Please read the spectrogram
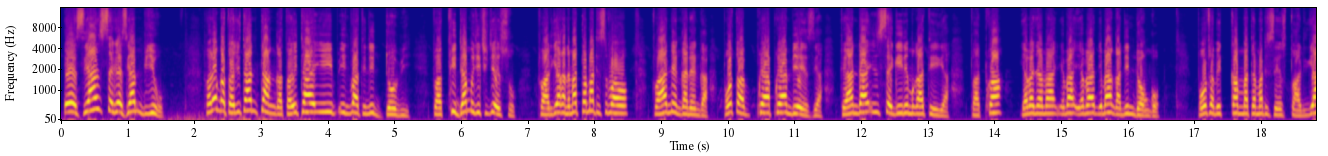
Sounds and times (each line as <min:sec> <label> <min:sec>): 0:00.0 interviews 0:18.8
